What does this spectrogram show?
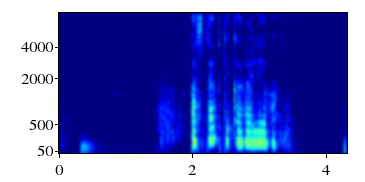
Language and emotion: Russian, neutral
